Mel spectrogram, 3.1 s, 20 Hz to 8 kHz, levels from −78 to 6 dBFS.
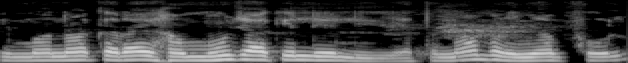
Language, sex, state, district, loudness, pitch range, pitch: Magahi, male, Bihar, Lakhisarai, -15 LUFS, 160-190 Hz, 170 Hz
